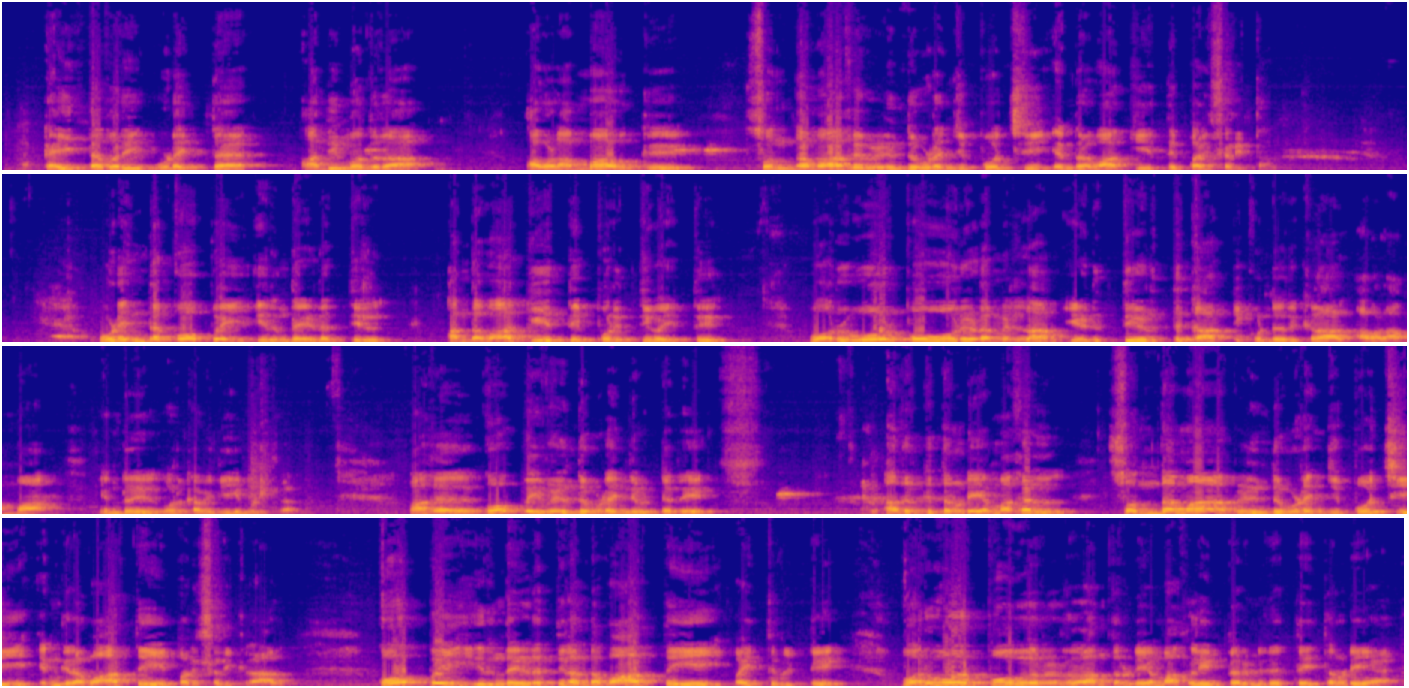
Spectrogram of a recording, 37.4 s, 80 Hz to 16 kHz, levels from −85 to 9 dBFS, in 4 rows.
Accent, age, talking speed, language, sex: native, 50-69, 95 wpm, Tamil, male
